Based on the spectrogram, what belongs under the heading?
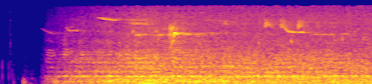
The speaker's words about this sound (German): Eine blühende Frühlingswiese voller Bienen, Hummeln und Käfern, das wird leider immer seltener.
